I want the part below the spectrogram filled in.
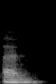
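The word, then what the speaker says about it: عنه: Radhiallahu anh. Iya, kita akan bilang radhiallahu an. An apa anhu itu tadi tulisannya begini anhu. Cuman bacanya h-nya itu selalu disukunkan biasanya kalau dalam baca itu.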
